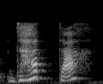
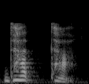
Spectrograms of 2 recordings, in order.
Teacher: with the reduplicative syllable aspirated, dh, and the dh at the end of the stem having lost both its voice and its aspiration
